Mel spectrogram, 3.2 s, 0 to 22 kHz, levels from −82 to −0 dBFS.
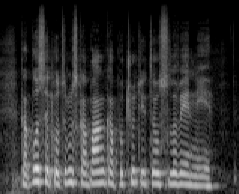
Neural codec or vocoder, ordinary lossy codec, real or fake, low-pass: autoencoder, 48 kHz, 32 numbers a frame, DAC-VAE, trained on Japanese speech; none; fake; 19.8 kHz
